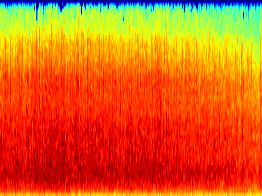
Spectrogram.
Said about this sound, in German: Jubel im Lager der Turmspringer, meine Damen und Herren.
